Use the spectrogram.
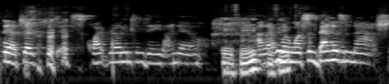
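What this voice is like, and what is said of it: Put-on English accent. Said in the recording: “you can obviously all tell I was born in England. By my voice.”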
